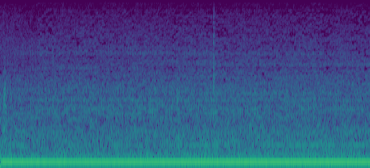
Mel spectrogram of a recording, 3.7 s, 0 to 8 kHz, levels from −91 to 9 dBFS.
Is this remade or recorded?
recorded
